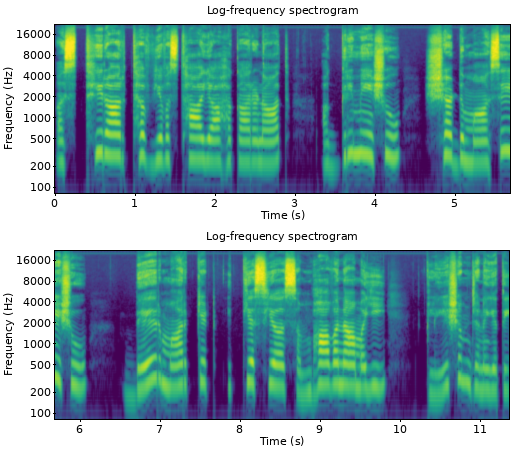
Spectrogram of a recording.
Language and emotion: Sanskrit, sad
